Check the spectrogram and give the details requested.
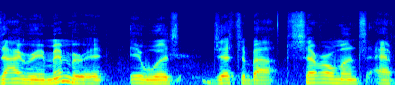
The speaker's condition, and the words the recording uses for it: Stroke. If I speak slowly and deliberately, I think I can be understood.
